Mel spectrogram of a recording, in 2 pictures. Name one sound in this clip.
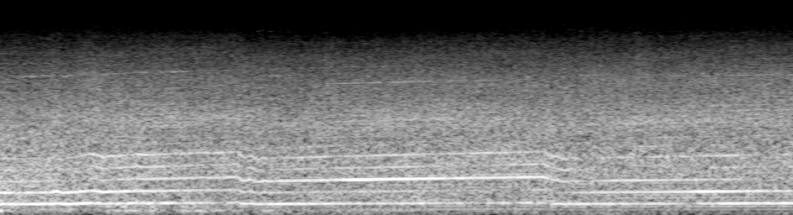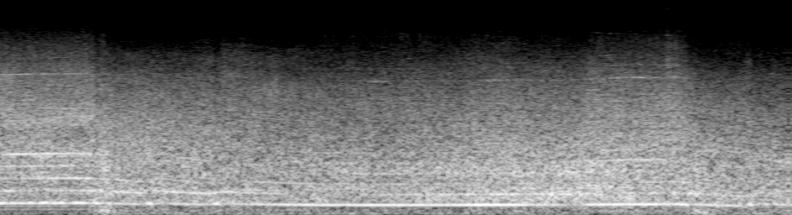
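A race car engine drones steadily, its pitch shifting as it changes gear.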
